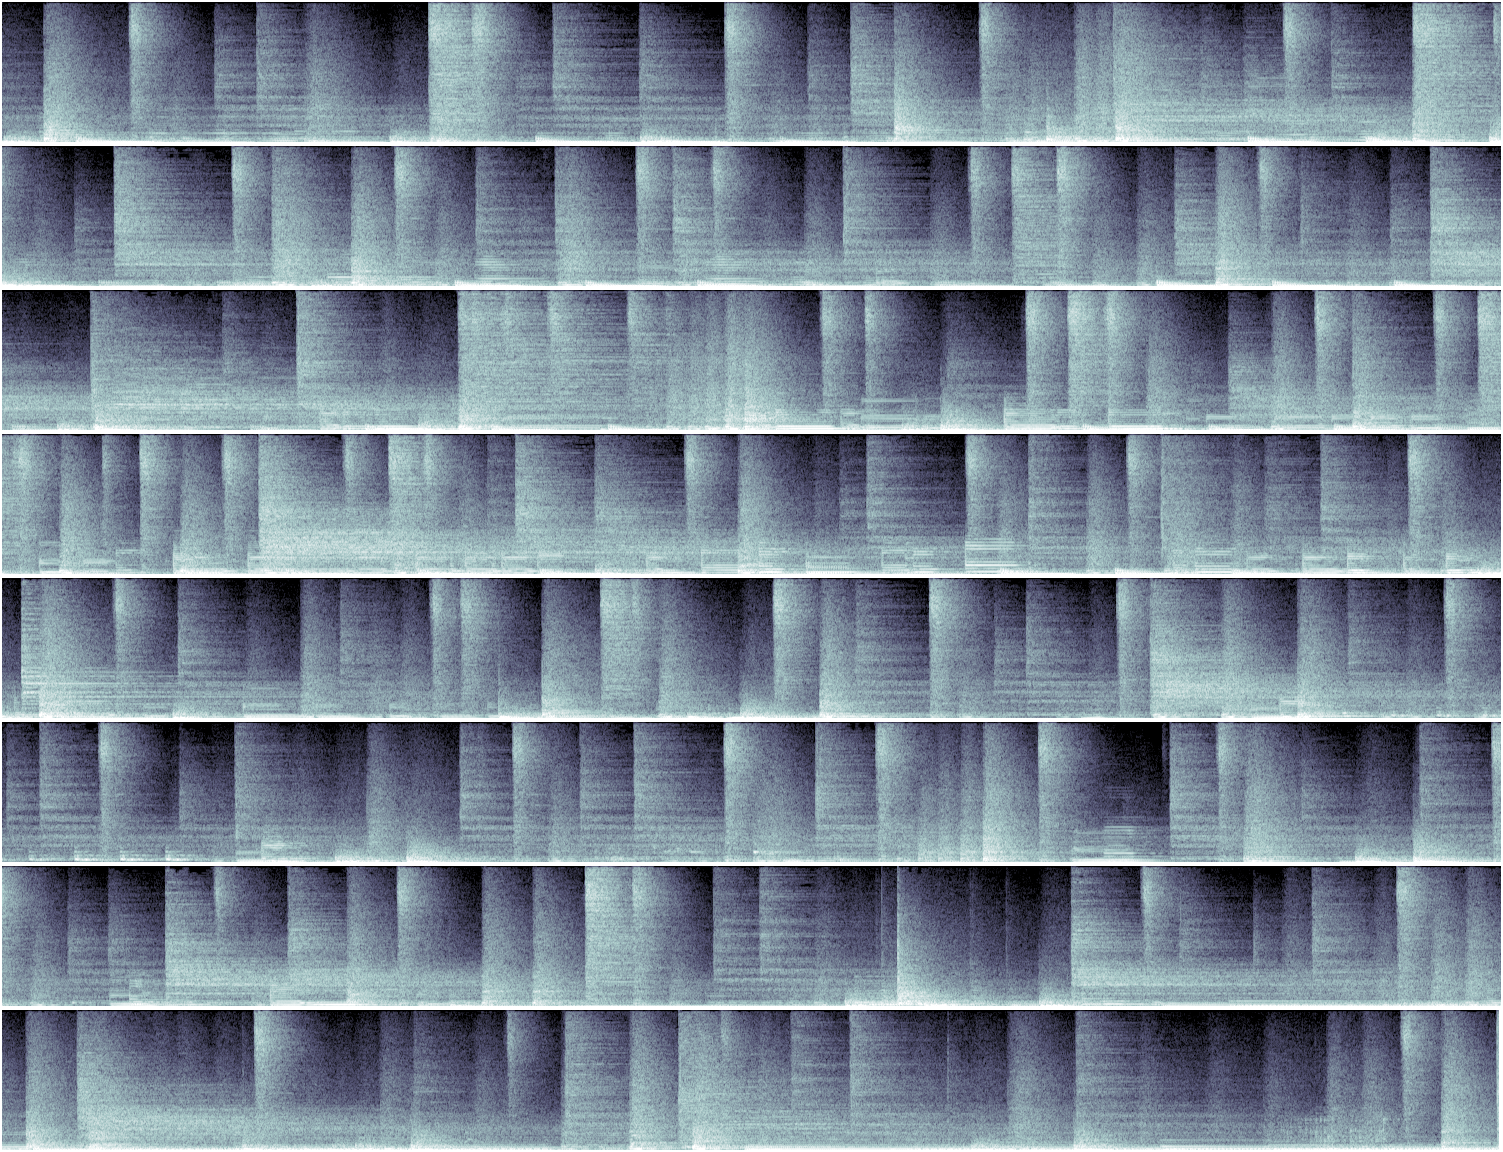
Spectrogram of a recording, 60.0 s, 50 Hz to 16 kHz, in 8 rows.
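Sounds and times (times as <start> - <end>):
electric bass: 0.0 - 34.7, 35.4 - 37.5, 38.5 - 43.4, 44.0 - 59.9
electric guitar: 0.0 - 34.7, 35.7 - 43.5, 44.6 - 59.9
busy drumming: 0.0 - 59.9.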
